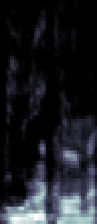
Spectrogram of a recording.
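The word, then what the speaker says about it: Huracán: on costs and so we got the Lamborghini Huracan or or urakan as it's more properly pronounced this C derives its name from a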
